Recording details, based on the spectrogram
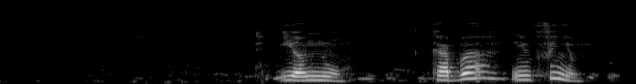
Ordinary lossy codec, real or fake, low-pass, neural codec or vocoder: AAC, 32 kbps; fake; 7.2 kHz; codec, 16 kHz, 8 kbps, FunCodec, trained on Chinese and English, 25 frames a second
